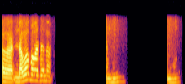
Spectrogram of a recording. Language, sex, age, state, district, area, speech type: Sanskrit, male, 30-45, Karnataka, Bangalore Urban, urban, conversation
